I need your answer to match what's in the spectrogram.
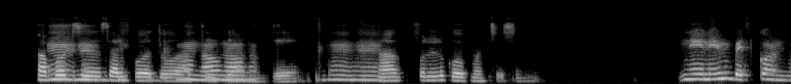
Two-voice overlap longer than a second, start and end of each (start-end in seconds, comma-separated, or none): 0.5-2.6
